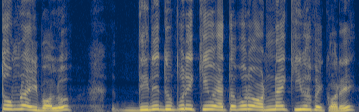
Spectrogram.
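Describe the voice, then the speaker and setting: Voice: medium pitch, animated, fast, warm tone, no room sound, studio quality, lightly acted. A voice actor playing a poor, wronged male goat owner from a village in a cartoon, plaintive and protesting. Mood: aggrieved, sorrowful. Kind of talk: cartoon dialogue. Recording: music bed under the voice. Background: music.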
